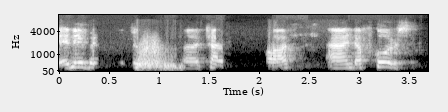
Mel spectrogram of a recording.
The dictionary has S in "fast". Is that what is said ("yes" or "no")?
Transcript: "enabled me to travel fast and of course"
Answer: no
